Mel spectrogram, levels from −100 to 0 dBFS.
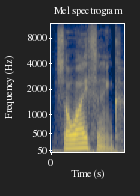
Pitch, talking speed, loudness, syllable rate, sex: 110 Hz, 185 wpm, -14 LUFS, 3.7 syllables/s, male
